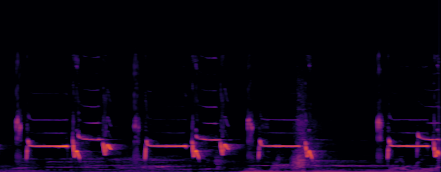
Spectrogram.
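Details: Red-headed prenjak, the Ashy tailorbird, in a song battle: level piercing whistles broken by quick downward chips, phrases tumbling close together, low droning hum in the background.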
